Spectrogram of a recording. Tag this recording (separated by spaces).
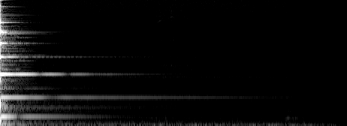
collection toy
